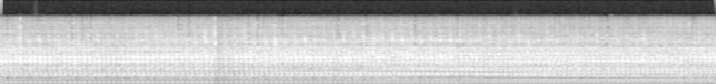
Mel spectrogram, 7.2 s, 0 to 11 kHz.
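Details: 1998 BMW R1100RT boxer twin, first start after restoration, throttle bodies not yet tuned, bodywork off: steady even low throb at constant idle, no knocks, misses or ticks; healthy.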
